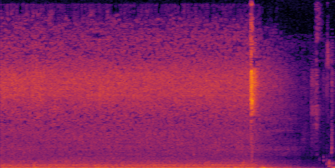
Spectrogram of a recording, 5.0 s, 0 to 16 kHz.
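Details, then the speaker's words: 1999 Jeep Cherokee with a newly installed Compustar remote start: the engine idles evenly, then dies cleanly when the brake is pressed, so the remote-start brake cutout works normally. "Now let me test the brake light. When you mash your brake, it's supposed to kill the motor out."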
